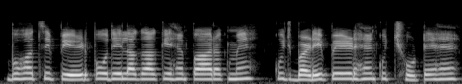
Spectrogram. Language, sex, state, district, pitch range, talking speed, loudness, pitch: Hindi, female, Uttar Pradesh, Lalitpur, 240-255 Hz, 205 wpm, -15 LUFS, 250 Hz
